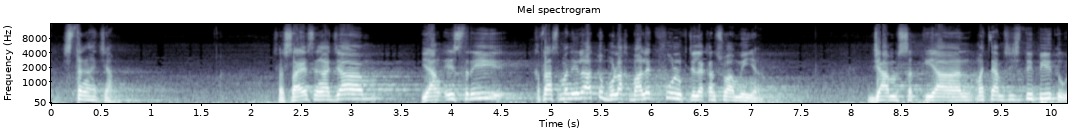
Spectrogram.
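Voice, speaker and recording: Male priest, high voice, storytelling sermon that acts out its characters, church hall reverb. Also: dark tone.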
